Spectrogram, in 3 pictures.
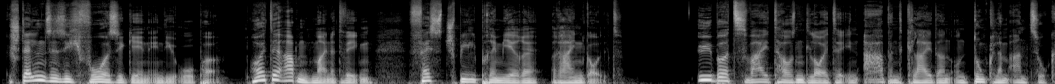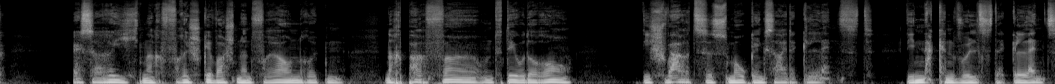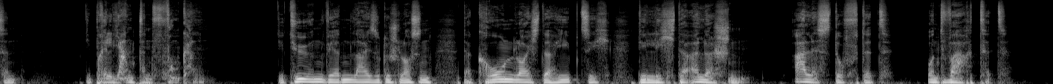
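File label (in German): Austrian, acting, Lebendig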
